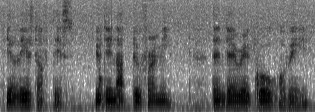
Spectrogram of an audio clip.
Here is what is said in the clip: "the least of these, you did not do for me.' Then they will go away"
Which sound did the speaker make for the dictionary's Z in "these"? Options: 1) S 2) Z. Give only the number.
1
